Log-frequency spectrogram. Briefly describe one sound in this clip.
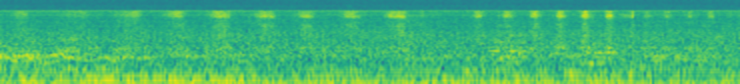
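A pencil scratches and rubs softly on paper in short strokes.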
